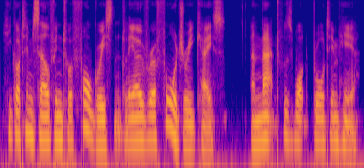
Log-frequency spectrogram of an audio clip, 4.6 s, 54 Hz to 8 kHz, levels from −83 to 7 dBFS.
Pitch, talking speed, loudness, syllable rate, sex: 125 Hz, 235 wpm, -19 LUFS, 6.3 syllables/s, male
